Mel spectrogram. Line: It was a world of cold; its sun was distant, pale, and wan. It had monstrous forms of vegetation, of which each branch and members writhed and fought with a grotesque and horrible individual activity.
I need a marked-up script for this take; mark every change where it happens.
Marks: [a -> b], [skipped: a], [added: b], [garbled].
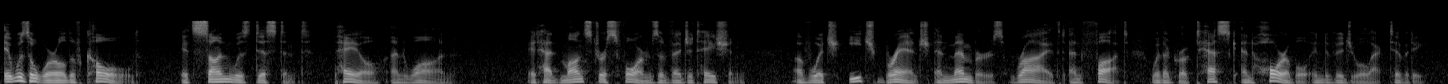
It was a world of cold; its sun was distant, pale, and wan. It had monstrous forms of vegetation, of which each branch and members writhed and fought with a grotesque and horrible individual activity.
